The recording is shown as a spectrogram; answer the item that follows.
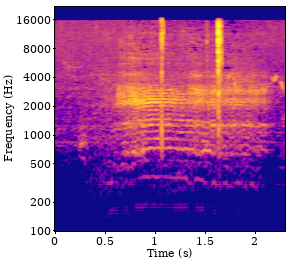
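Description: A sheep bleating once: a single long bleat of about a second and a half, with two short clicks during it.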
